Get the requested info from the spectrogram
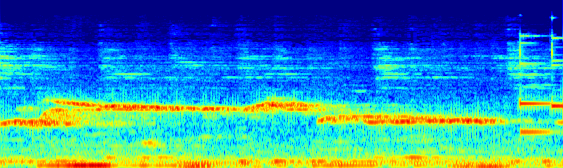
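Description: A melody whistled into a microphone, long held notes sliding up and down in pitch, over a recorded backing track with a pulsing bass line.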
